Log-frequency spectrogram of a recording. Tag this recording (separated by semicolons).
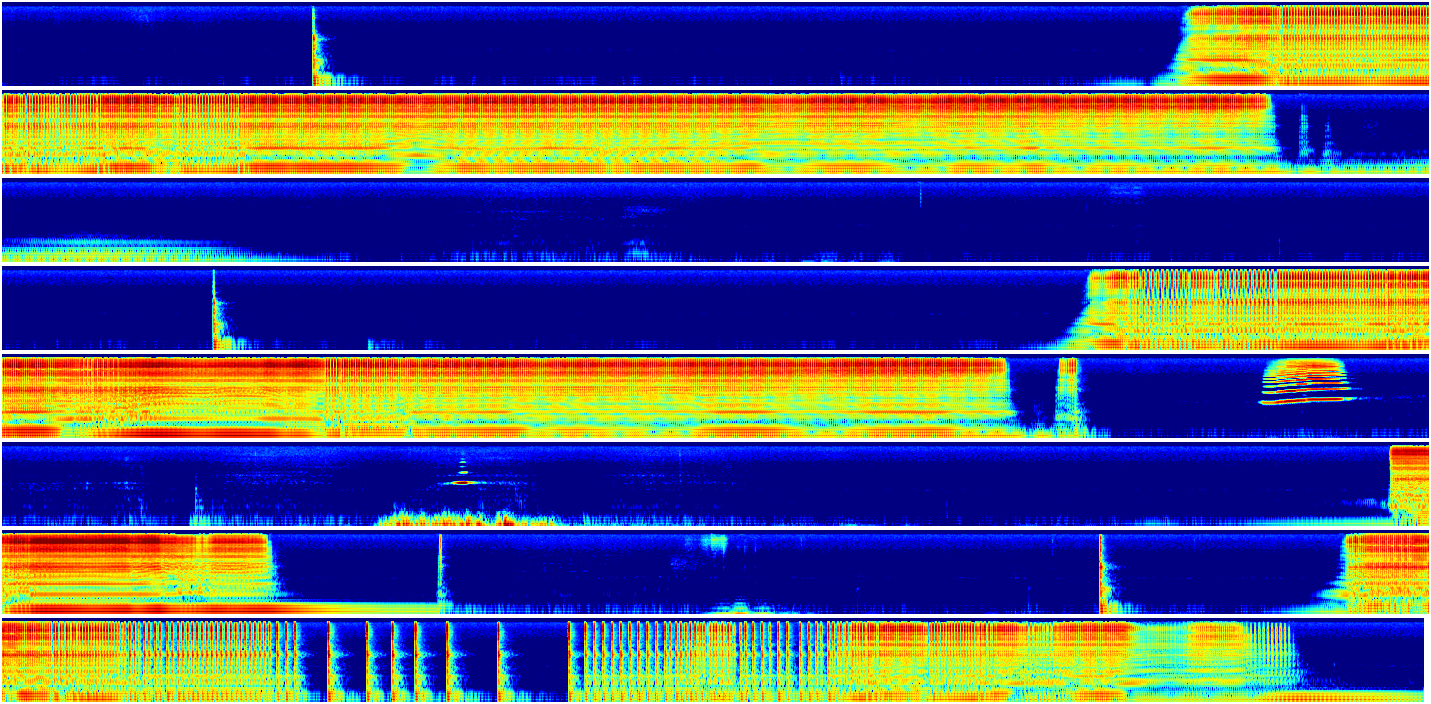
bass; creak; creaky; door; hinge; squeak; squeaky; wood; wooden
